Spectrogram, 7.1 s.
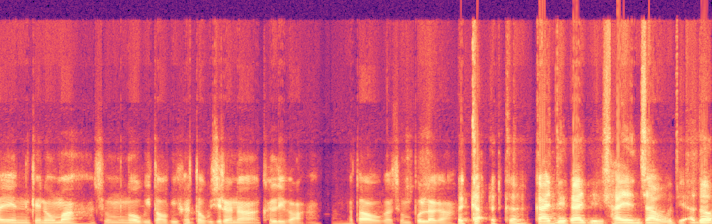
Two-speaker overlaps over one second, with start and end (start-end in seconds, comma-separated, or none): none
